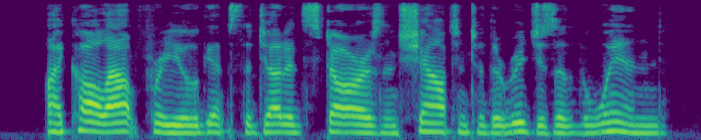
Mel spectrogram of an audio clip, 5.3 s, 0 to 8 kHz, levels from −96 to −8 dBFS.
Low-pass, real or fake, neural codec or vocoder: 7.2 kHz; fake; codec, 16 kHz, 8 kbps, FreqCodec, larger model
